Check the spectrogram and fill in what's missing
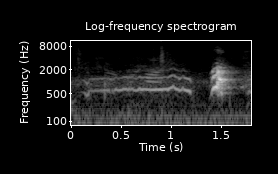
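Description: A drawn-out, wavering hen call from a chicken, followed by a short, louder squawk near the end, fairly close with farmyard noise behind.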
